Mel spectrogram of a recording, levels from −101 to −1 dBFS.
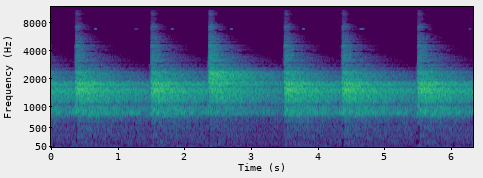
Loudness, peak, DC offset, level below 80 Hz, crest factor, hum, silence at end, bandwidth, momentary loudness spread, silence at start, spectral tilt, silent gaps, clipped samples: -31 LUFS; -16 dBFS; under 0.1%; -84 dBFS; 18 dB; none; 0 s; 11 kHz; 11 LU; 0 s; 1.5 dB/octave; none; under 0.1%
